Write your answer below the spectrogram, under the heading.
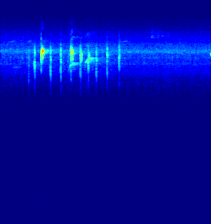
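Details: Daurian redstart, newly arrived in autumn when it may call intensely, gives a quick, strained, squeezed-out run of thin, high scratchy notes, then a lone sharp high whistle after a short pause; faint hiss behind.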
